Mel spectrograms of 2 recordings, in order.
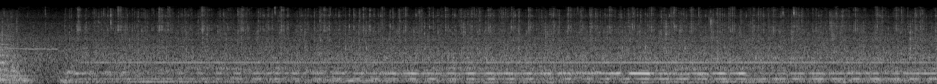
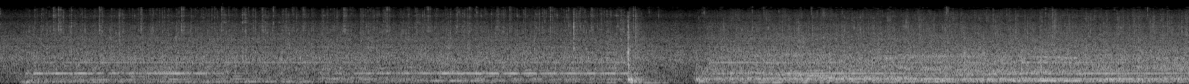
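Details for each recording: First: Onefinity Gen 2 Journeyman CNC machine: a steady thin whine over a busy chatter as the axis travels. Bearing noise is suspected; the source is not confirmed. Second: Onefinity Gen 2 Journeyman CNC gantry jogging at Fast speed, squared and oiled per maintenance guide: steady mid-pitched stepper hum, light ball screw ting, brief pauses between moves; smooth and even, owner calls it 100% acceptable, normal axis motion.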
